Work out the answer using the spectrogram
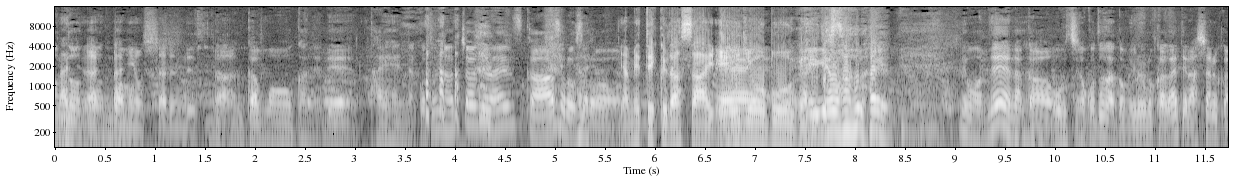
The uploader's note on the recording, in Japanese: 初の勝手に公開収録、居酒屋店内でのゆるゆるフリートーク回です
